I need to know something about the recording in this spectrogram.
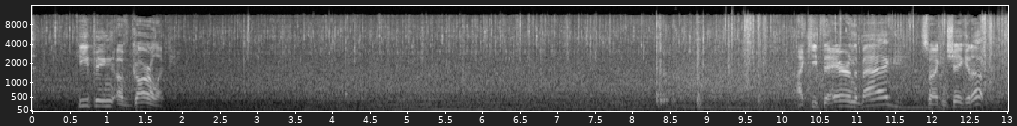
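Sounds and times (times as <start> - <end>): water trickling: 0.0 - 13.0
plastic bag rustling: 9.1 - 10.0, 11.4 - 13.0.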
